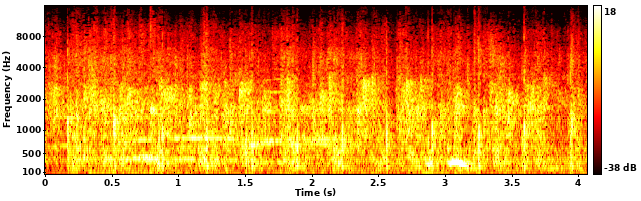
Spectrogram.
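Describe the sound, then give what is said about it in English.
An audience claps steadily for several seconds for the evening's guests and experimenters, a dense, even wash of applause with faint crowd murmur and a brief voice or whistle-like tone rising through it. “So can we have a round of applause for our brilliant guests and experimenters tonight, please?”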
